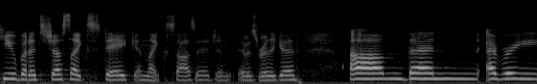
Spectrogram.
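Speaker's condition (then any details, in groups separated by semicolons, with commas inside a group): No condition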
